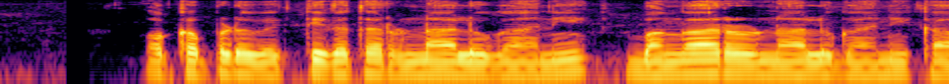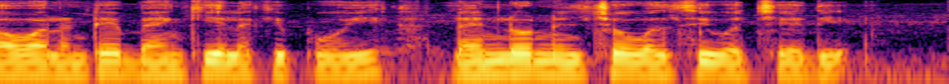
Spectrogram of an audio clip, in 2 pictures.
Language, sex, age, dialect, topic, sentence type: Telugu, male, 18-24, Southern, banking, statement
